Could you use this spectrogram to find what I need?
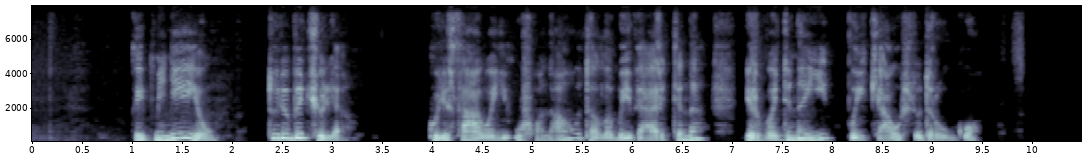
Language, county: Lithuanian, Panevėžys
